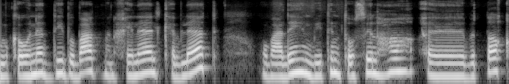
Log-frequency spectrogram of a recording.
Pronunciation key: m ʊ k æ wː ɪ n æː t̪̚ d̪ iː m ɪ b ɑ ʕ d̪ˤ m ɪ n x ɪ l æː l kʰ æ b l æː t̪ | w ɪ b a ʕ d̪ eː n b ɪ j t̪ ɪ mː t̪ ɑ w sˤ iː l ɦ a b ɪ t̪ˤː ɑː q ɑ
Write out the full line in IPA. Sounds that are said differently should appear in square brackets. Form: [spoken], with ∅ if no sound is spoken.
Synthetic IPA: m ʊ k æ wː ɪ n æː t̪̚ d̪ iː [b] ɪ b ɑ ʕ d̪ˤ m ɪ n x ɪ l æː l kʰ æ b l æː t̪ | w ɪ b a ʕ d̪ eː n b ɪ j t̪ ɪ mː t̪ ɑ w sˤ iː l ɦ [ɑ] b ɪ t̪ˤː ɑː q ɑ

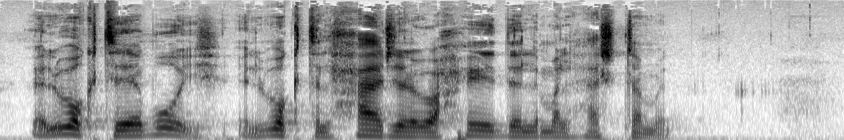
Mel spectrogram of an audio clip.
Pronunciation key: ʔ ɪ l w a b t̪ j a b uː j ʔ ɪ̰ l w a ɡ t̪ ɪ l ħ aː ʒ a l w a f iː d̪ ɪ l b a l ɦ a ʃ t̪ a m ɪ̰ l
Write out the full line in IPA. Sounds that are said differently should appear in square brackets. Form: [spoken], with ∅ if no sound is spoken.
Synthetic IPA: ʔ ɪ l w a [ɡ] t̪ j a b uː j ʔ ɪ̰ l w a ɡ t̪ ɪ l ħ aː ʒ a l w a [ħ] iː d̪ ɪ l [m] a l ɦ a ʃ t̪ a m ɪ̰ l

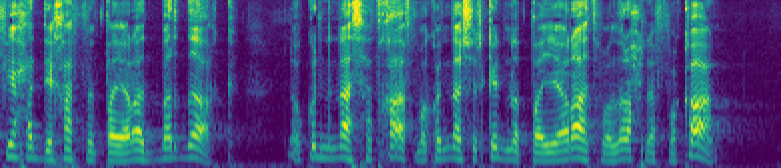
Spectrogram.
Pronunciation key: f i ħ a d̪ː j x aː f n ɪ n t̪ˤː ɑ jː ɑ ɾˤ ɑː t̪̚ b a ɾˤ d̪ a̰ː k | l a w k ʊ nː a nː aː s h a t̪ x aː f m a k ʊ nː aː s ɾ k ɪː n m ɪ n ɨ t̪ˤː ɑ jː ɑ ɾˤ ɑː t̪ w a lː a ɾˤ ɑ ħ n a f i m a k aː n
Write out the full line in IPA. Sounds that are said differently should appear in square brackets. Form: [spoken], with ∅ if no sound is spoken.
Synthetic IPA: f i ħ a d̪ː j x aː f [m] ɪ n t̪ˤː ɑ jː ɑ ɾˤ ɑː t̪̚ b [ɑ] ɾˤ d̪ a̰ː k | l a w k ʊ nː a nː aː s h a t̪ x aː f m a k ʊ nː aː [ʃ] ɾ k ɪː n m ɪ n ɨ t̪ˤː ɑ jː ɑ ɾˤ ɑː t̪ w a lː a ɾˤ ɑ ħ n a f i m a k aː n

